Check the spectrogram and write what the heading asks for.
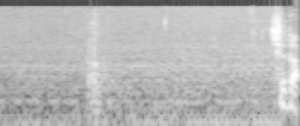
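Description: A low rumble that slowly grows louder, with one faint click about two-thirds of a second in. A man's voice starts again at the very end.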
